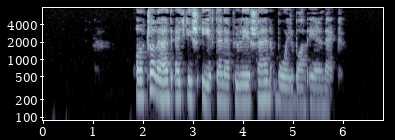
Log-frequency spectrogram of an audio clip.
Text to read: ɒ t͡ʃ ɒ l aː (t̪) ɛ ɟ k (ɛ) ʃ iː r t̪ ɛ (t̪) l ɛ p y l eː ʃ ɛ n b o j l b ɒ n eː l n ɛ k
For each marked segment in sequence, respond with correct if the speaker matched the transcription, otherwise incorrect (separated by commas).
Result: incorrect, incorrect, incorrect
